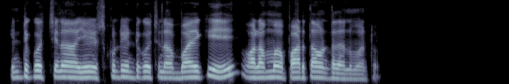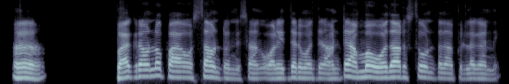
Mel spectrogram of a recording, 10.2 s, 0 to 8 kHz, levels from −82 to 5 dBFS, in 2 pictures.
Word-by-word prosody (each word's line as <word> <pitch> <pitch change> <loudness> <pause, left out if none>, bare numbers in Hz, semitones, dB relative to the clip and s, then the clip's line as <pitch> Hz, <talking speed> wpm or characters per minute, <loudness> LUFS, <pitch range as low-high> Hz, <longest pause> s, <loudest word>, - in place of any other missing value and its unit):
ఇంటికొచ్చిన 175 0 0 0.2
ఏడుసుకుంటూ 165 +3 -2
ఇంటికొచ్చిన 160 -1 -1
అబ్బాయికి 165 +4 +2 0.3
వాళ్ళమ్మ 160 +1 +3
పాడతా 160 +1 +2
ఉంటదనమాట. 130 -5 -4 1.5
ఆ! 150 - +5 1.0
బ్యాక్‌గ్రౌండ్‌లో 190 +6 +2
పా 170 - +4
వస్తా 155 +4 -2
ఉంటుంది 145 -4 -8
సాంగ్, 140 0 -5
వాళ్ళిద్దరి 145 +3 -2
మధ్యన. 145 -1 -4
అంటే 140 +8 -3
అమ్మ 175 +1 +3
ఓదారుస్తూ 170 0 +1
ఉంటది 145 -1 -5
ఆ - - -22
పిల్లగాన్ని. 135 -2 -6
160 Hz, 125 wpm, -22 LUFS, 145-170 Hz, 1.5 s, ఆ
